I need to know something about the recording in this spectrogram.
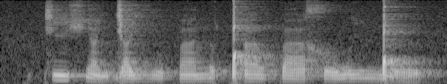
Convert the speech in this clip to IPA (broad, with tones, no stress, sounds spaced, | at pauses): c i˦ ç ã˨ ɟ a˦ ʎ u˨ p ã˦ n ʊ˦ ǃʼ ã˦ u̯ p a˨˦ x ʊ˨˦ w i˦ ŋ͡ǃ ø˨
